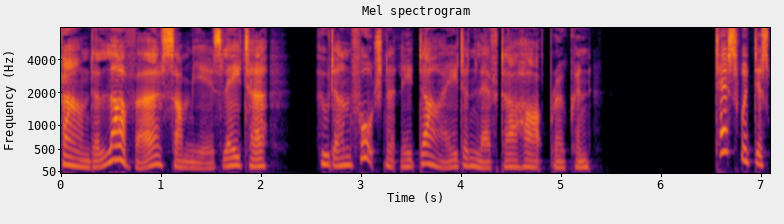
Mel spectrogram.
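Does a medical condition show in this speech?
No.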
